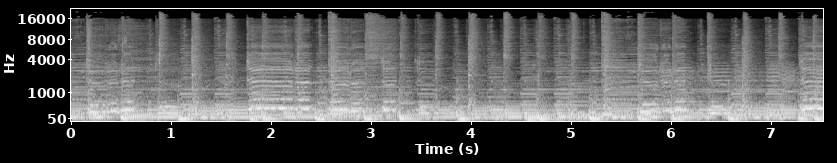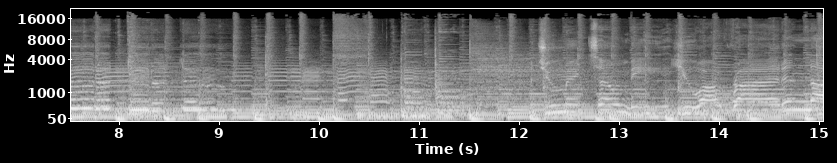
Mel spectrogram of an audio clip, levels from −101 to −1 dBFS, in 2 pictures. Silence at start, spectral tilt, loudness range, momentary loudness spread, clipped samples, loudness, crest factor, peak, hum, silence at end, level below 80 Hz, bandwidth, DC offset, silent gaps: 0 s; -6 dB/octave; 2 LU; 5 LU; under 0.1%; -15 LUFS; 10 dB; -2 dBFS; none; 0 s; -22 dBFS; 19.5 kHz; under 0.1%; none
